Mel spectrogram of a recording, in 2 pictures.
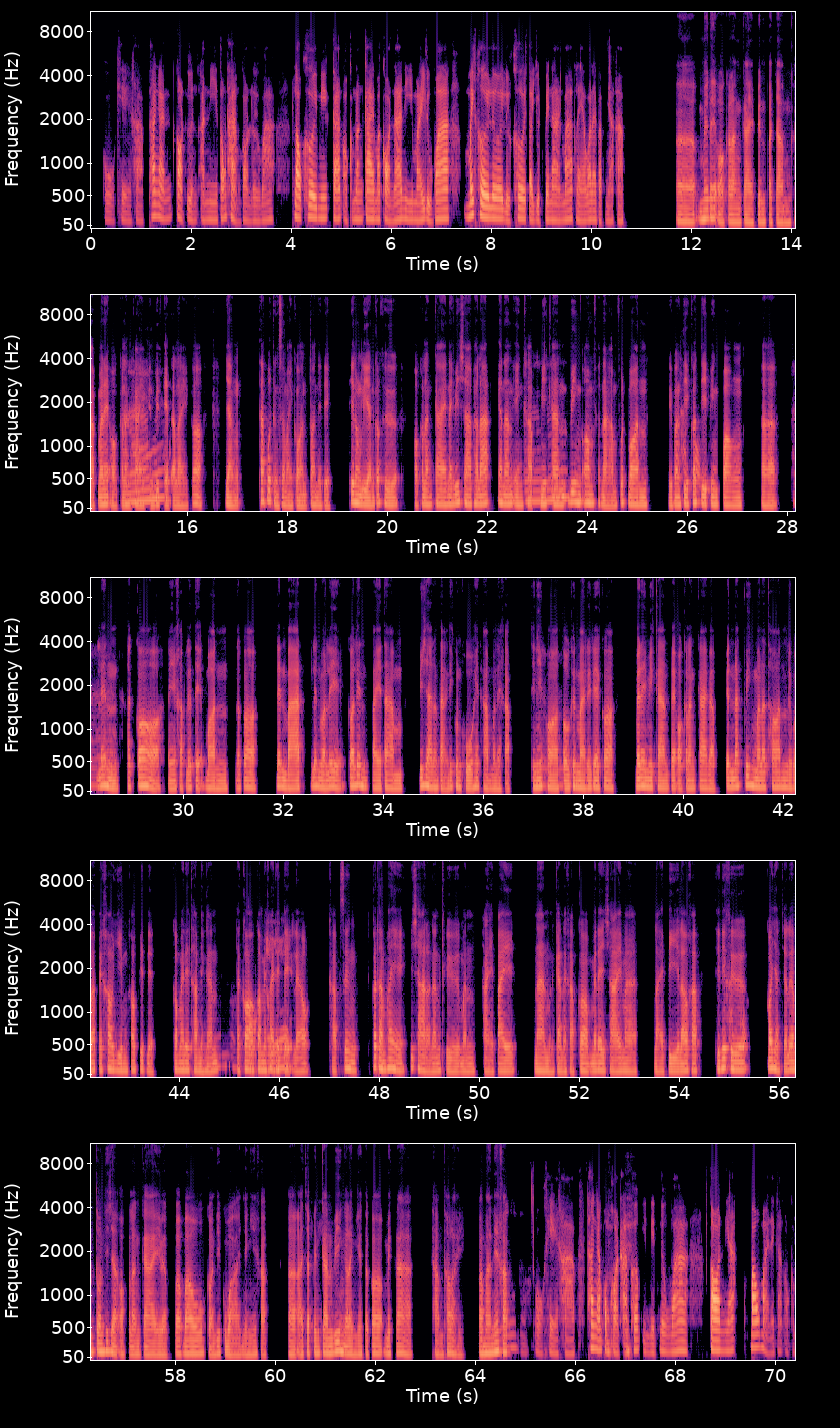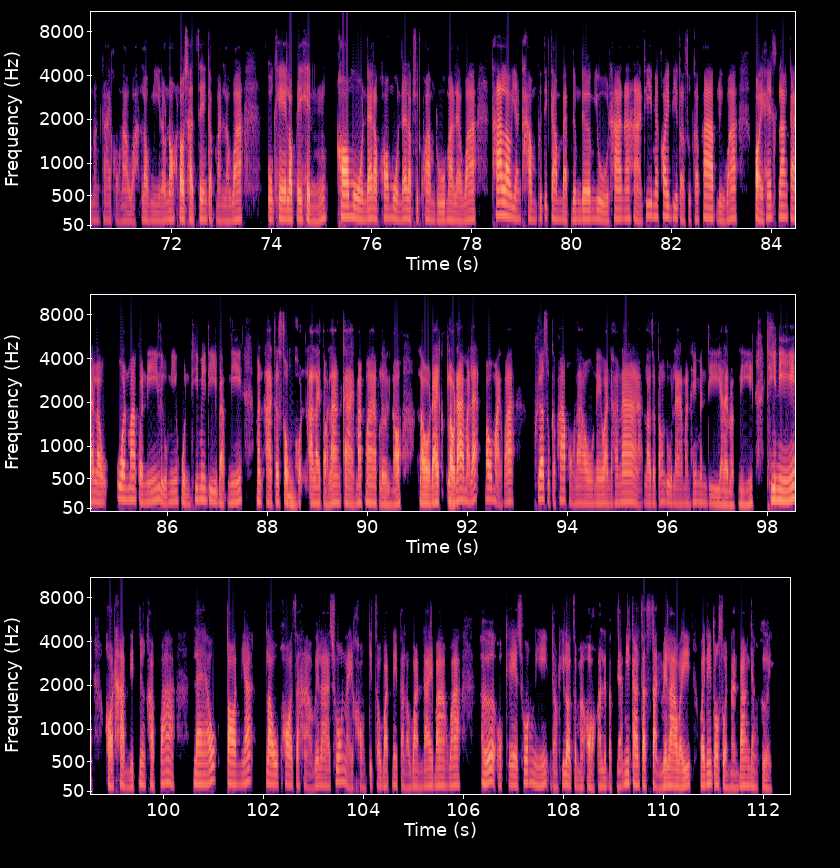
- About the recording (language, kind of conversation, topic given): Thai, advice, ถ้าฉันกลัวที่จะเริ่มออกกำลังกายและไม่รู้จะเริ่มอย่างไร ควรเริ่มแบบไหนดี?
- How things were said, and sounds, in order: lip smack; throat clearing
